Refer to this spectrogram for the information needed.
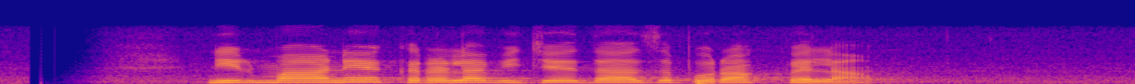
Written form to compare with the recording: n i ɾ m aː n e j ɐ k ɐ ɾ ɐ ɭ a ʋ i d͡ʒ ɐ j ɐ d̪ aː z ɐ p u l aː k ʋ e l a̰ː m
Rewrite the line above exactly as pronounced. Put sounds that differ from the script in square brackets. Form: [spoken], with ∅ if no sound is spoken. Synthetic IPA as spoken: n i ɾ m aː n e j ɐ k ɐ ɾ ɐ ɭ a ʋ i d͡ʒ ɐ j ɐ d̪ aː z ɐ p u [ɾ] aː k ʋ e l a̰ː m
